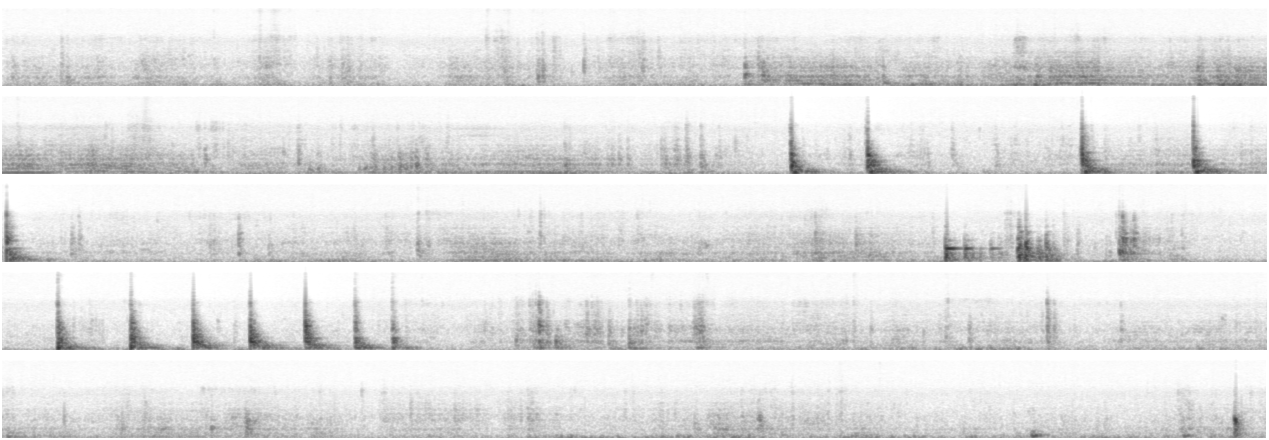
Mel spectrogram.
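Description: A lobster gillnet hauled by hand over the side of a wooden fishing boat: sharp knocks against the hull come in clusters, including a quick run of about eight near the middle. A low droning tone with an even pitch sounds for about five seconds before the knocks begin.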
